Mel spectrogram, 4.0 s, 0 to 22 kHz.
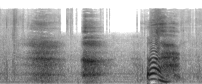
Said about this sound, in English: Yawn in aisle 4, my friends. Give me a pillow and a blanket. No, I'm just kidding. No way. It's been a long day again, as usual, and a long, long night here, so sorry about that, friends.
